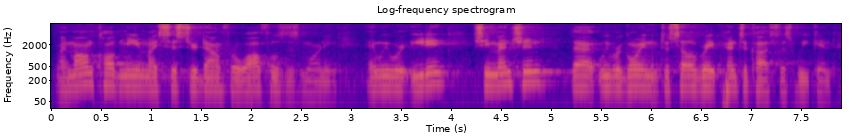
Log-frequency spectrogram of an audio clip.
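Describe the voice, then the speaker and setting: A man's voice: medium pitch, fairly quick, few pauses, slight background noise, natural voice. A young man playing a friendly churchgoing teenage boy who explains things in a reader's theater, in an echoey hall. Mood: friendly, explaining. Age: teenager or young adult.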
